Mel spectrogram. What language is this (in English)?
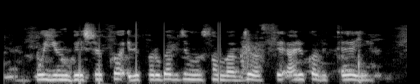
Kinyarwanda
